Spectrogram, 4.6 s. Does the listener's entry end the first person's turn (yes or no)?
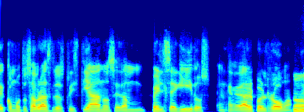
yes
